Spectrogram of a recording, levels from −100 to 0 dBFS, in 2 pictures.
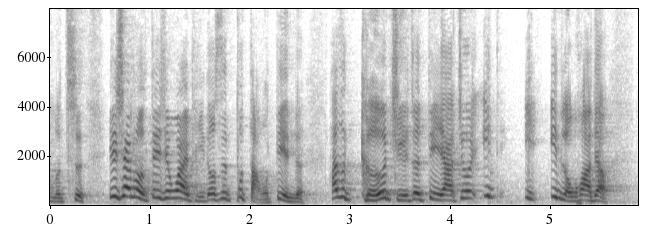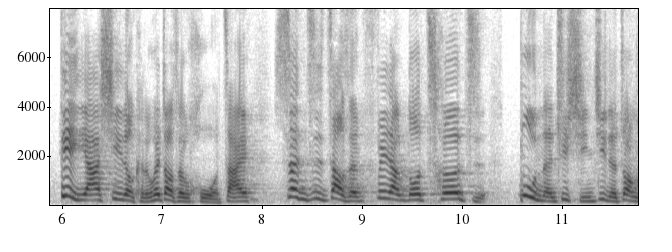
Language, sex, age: Chinese, male, 30-49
